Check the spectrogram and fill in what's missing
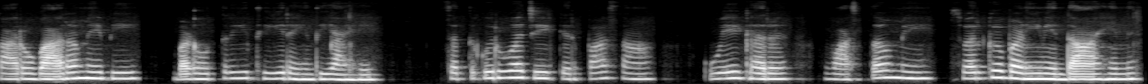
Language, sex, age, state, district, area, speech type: Sindhi, female, 30-45, Madhya Pradesh, Katni, rural, spontaneous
